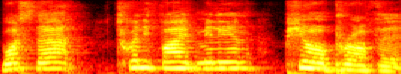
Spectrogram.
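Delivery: awful put-on American accent. Speaking mid-monologue, slipping briefly into an awful American accent. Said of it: "that's an awful American accent".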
